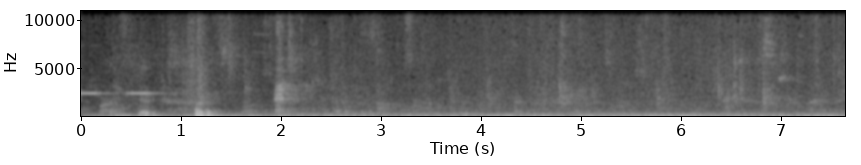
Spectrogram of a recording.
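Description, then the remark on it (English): A single electronic buzzer tone sounds steadily for about a second at the start, then stops, leaving low background noise and faint, indistinct voices. “The buzzer goes off.”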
